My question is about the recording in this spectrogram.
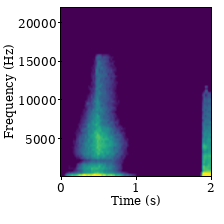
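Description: Short whoosh sound effect of a TV news logo ident, with a deep rumble under it, swelling and dying away within the first second.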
